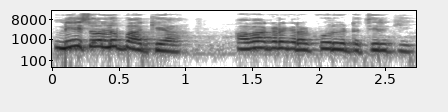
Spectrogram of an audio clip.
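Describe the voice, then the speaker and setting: A woman's voice: extremely high pitch, animated, a little fast. A woman voicing a blunt, chiding old grandfather who protects his daughter-in-law in a cartoon parody.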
